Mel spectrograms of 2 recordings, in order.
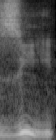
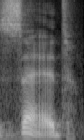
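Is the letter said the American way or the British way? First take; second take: American; British. First: It is said the American way, as zee. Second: It is said the British way, as zed.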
